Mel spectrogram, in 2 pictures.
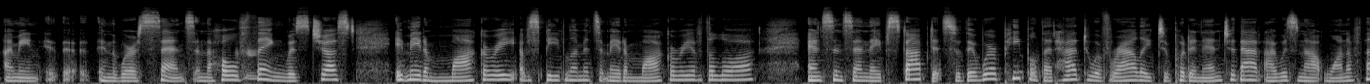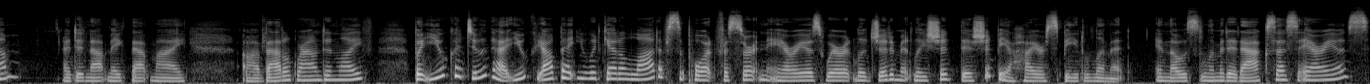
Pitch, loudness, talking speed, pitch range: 190 Hz, -24 LUFS, 210 wpm, 165-220 Hz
